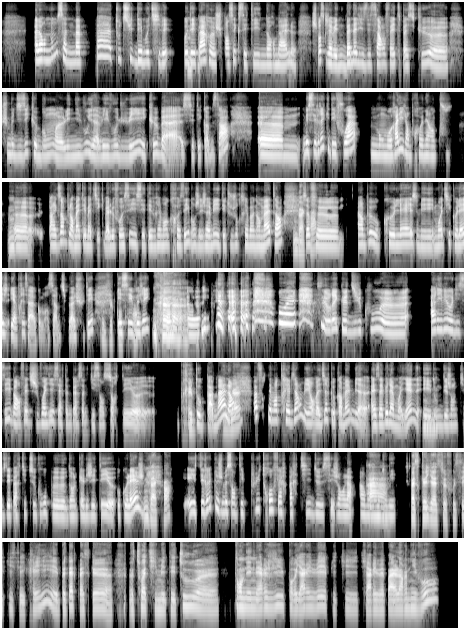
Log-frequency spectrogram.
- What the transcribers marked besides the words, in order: laugh; joyful: "ouais"; laugh; other background noise
- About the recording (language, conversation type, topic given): French, podcast, Quel conseil donnerais-tu à ton moi adolescent ?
